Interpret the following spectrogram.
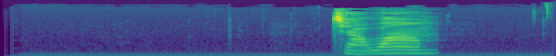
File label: rice bowl, japanese; cookware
